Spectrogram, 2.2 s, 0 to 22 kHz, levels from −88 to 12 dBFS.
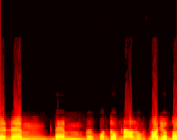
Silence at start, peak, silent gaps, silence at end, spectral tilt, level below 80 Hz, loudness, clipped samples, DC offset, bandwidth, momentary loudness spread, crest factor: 0 s; -2 dBFS; none; 0 s; -5 dB/octave; -58 dBFS; -18 LUFS; under 0.1%; under 0.1%; 6.6 kHz; 8 LU; 14 dB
